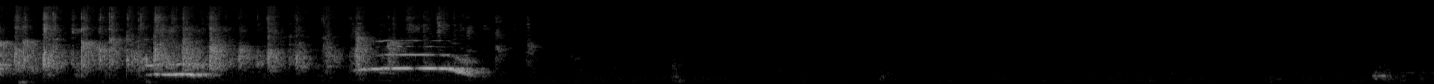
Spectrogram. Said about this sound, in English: And yes, a round of applause, please.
